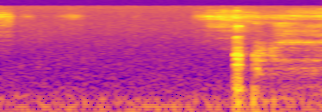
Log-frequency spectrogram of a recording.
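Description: Near silence: room tone, with a few faint short rustles or breath sounds near the end.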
